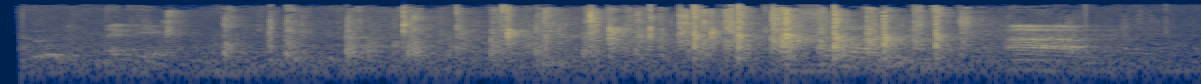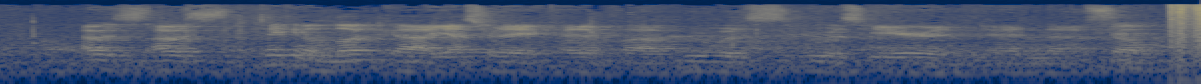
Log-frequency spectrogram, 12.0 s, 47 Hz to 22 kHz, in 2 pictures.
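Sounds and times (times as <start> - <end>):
audience applauding: 1.1 - 4.9.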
